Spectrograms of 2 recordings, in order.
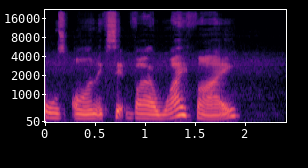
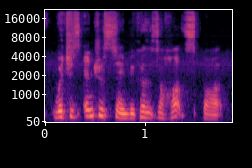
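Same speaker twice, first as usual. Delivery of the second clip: ordinary talk, nothing marked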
